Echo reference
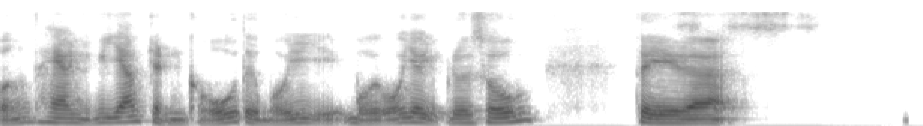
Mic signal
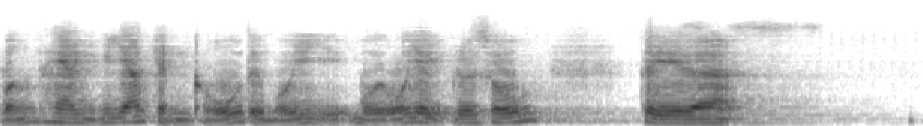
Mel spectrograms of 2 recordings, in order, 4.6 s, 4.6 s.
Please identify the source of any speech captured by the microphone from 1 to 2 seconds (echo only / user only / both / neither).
echo only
